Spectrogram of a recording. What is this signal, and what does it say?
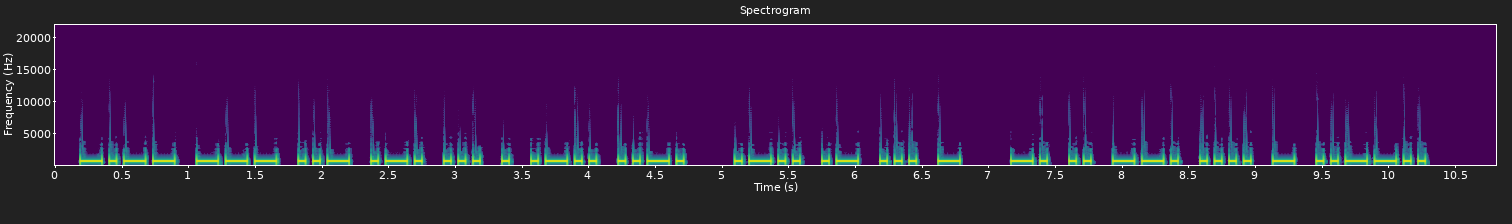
Morse code, heard as a keyed tone, about 22 wpm, 700 Hz. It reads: YOURSELF LAST NIGHT?
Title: Sentences from Top 600 Words 22wpm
